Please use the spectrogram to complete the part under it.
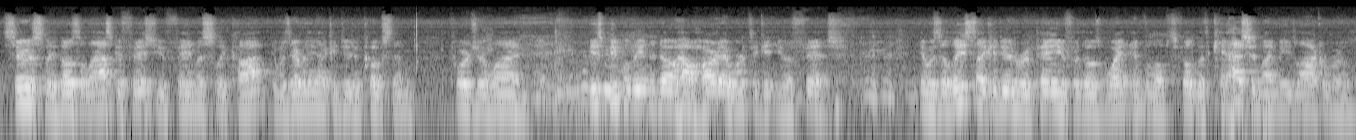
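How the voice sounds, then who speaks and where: A distant, noisy recording catches a man giving a roast speech in a room with plenty of echo. He reads it aloud in a fairly high voice, setting up his teasing lines with deliberate pauses. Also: steady tone, fairly bright tone. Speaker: speaker reading a roast tribute aloud. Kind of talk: comedic roast speech read aloud to a gathering. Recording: echoey room, distant mic, noisy background.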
